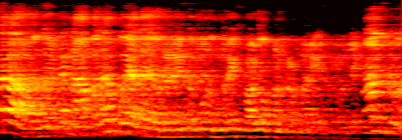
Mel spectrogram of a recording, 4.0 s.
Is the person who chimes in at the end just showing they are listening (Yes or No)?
No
